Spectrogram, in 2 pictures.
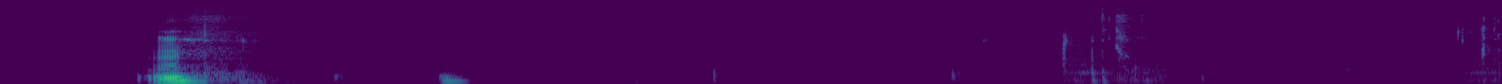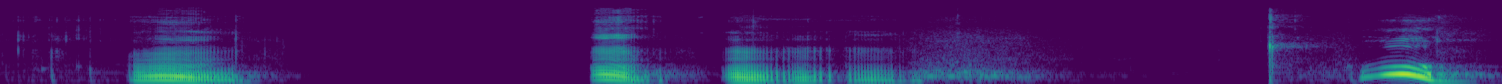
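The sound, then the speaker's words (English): Bites and soft chewing of a vegan muffin, with quiet pauses between, followed by several drawn-out voiced murmurs of enjoyment from the person eating. “This is a vegan muffin right here, honestly. I'm trying to batter. Understand? Oh, let me get into this.”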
